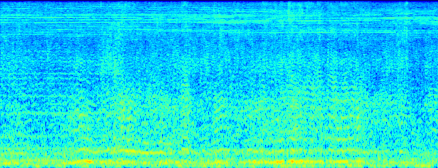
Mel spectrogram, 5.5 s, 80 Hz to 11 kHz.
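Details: Busy honey bee hive entrance in July 2024: a thick, steady buzzing hum from many bees, low wavering tones rising and falling slightly as individuals fly in and out.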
